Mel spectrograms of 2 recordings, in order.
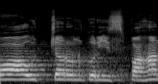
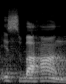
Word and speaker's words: ইস্পাহান: নগরী আছে আমরা প উচ্চারণ করি ইস্পাহান আরবিতে এটা উচ্চারণ হয় না আরবিতে হয় আল আসবাহানি বা উচ্চারণ হয় ইসবাহান বা সেখান থেকে 70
